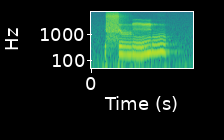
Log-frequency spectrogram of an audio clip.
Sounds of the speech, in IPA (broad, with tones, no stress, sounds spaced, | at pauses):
s ɯ˧ ŋ m u˥˩ k̚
